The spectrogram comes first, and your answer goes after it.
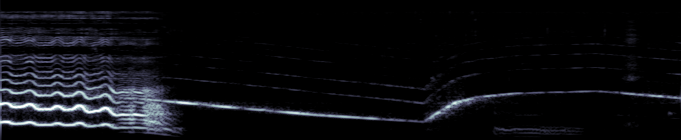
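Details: Pet female dog singing along to a siren, as she does whenever she hears one; a loud wavering howl with a quivering pitch opens, then a long falling siren wail and a rising siren sweep take over.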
